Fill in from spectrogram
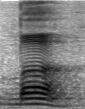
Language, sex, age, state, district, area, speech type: Sindhi, male, 45-60, Maharashtra, Mumbai Suburban, urban, read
